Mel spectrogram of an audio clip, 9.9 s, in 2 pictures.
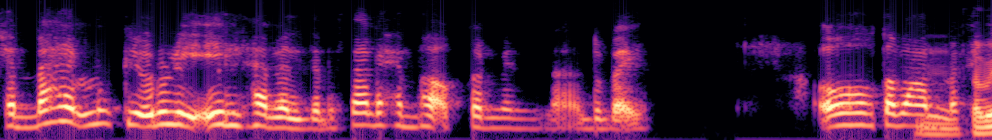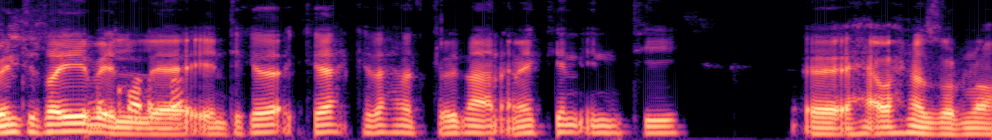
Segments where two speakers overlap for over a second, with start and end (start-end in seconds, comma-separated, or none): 4.6-5.9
